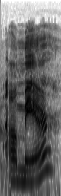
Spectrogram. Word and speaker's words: Amer: Is it Ammer Sports? I think it's a A mayor. A mayor. Okay. Oh, see there's no having issues today. Yeah. Like America. A mayor.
